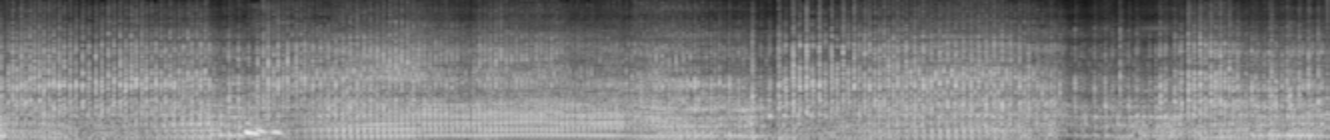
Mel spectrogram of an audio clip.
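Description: A small engine drones steadily and revs up and down.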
